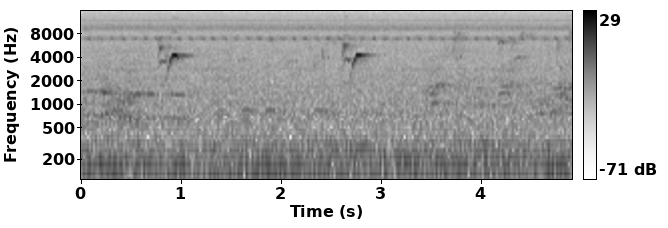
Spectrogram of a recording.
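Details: Young female Brown-throated Sunbird perched wild on a guava branch in the evening, calling to her companion in a village: two thin, high, downslurred notes about two seconds apart over a steady low rumble.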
